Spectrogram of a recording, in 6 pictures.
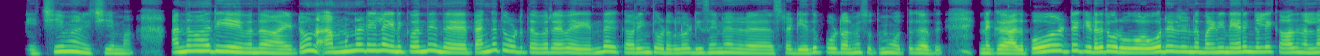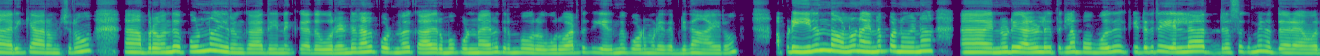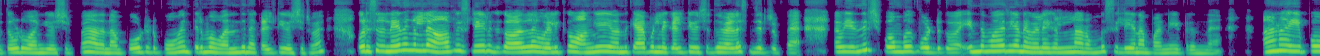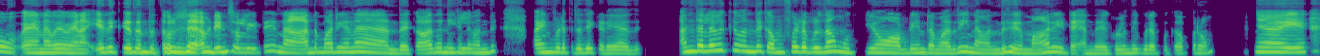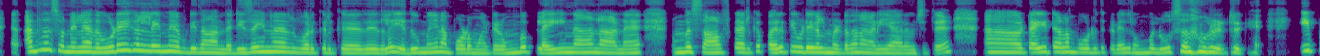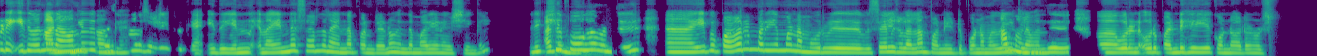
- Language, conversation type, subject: Tamil, podcast, சில நேரங்களில் ஸ்டைலை விட வசதியை முன்னிலைப்படுத்துவீர்களா?
- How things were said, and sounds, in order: other background noise; background speech; in English: "கேபின்ல"; laughing while speaking: "வேல செஞ்சிட்டிருப்பேன்"; laughing while speaking: "அந்த தொல்ல"; laughing while speaking: "மாறிட்டேன்"; laughing while speaking: "லூசா தான் போட்டுட்டிருக்கேன்"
